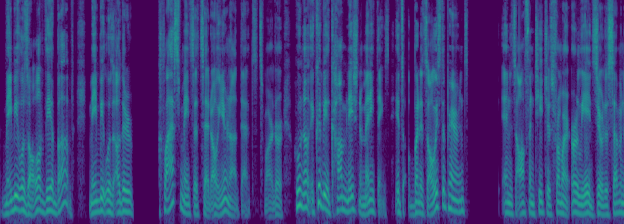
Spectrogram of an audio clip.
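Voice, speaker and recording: A biofeedback specialist appears as a guest expert in a casual interview, telling stories with animation and acting out the voices of people he quotes. His voice is fairly low, and the recording is dry and studio quality.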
